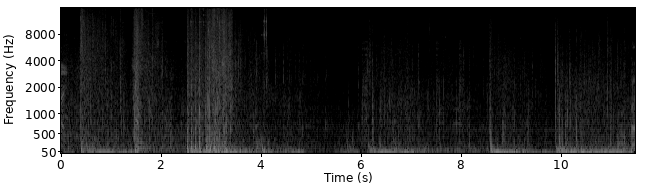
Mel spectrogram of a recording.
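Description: PPSh submachine gun fire in Call of Duty 2, several loud bursts of rapid shots with explosions among them and a player talking throughout.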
